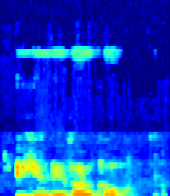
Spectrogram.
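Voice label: "univocal", British English; pronunciations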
